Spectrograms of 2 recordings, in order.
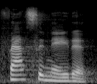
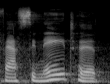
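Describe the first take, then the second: First: FASCINATED with the beat on FAS; FAS-cinated, stress not shifted; stress on first syllable. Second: FASCINATED said wrongly as fasci-NATED; imitated slip, late stress on FASCINATED; shifted stress. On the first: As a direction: keep FAS strong in FASCINATED. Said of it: "ไม่ต้องเลื่อน stress". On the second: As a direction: beat moved to NATE in FASCINATED. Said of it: "อย่าเลื่อนเป็น fascinated". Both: Shown as a demonstration.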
